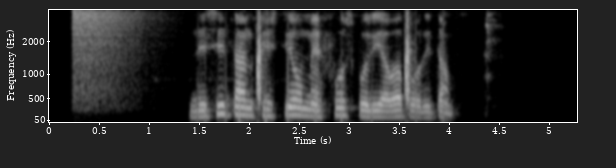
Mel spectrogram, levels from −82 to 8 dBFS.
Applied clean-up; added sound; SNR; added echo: none; Hiss + Clapping; 1 dB; none.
